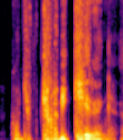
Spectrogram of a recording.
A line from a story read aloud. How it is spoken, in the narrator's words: Alexandra almost sputtered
